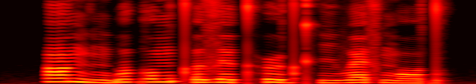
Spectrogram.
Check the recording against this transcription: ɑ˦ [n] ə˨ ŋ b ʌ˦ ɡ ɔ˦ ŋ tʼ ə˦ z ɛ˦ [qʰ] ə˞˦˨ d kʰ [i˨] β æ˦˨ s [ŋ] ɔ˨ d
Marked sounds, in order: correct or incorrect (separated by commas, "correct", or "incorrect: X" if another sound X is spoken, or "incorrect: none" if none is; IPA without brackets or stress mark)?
incorrect: ŋ, incorrect: t̪ʰ, correct, correct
